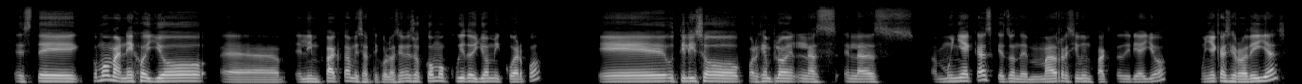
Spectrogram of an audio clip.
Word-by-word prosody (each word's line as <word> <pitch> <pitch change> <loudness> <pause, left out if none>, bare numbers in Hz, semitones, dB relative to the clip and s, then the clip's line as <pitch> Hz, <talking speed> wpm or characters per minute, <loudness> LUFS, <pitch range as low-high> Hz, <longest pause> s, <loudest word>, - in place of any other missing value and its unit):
Este, 140 0 +2
¿cómo 190 +6 +1
manejo 160 -2 +4
yo, 150 +1 +3
eh, 110 -1 -3
el 125 +1 -5
impacto 135 +4 +1
a - - -1
mis 140 -3 -3
articulaciones 120 +5 -4
o 145 - -2
cómo 155 0 0
cuido 150 -1 +1
yo 145 0 +1
a - - 0
mi 140 -1 -3
cuerpo?, 130 +1 -3 0.5
eh, 140 +2 +4
utilizo, 145 -2 +1
por 135 - -4
ejemplo, 145 +1 0
en 140 0 -5
las 125 -2 -4
en 135 - -7
las 115 - -4 0.2
muñecas, 160 +10 0
que - - -8
es - - -8
donde 130 -4 -3
más 125 +4 0
recibo 140 -1 -3
impacto 130 0 -6
diría 130 -1 -4
yo, 160 - -5 0.3
muñecas 145 +3 0
y - - +1
rodillas, 145 - +2
140 Hz, 170 wpm, -23 LUFS, 130-150 Hz, 0.5 s, manejo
